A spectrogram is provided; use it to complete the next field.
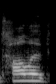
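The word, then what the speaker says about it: tallit: Talus is simply the Ashkenazi pronunciation, and talit is the Sephardi pronunciation, or the modern Hebrew pronunciation.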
